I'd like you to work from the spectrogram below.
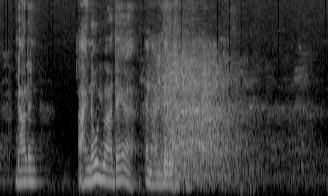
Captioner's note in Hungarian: nevetés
